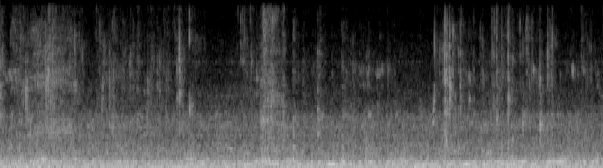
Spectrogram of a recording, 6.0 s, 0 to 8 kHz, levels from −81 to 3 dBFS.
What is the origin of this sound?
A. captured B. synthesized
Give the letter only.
A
